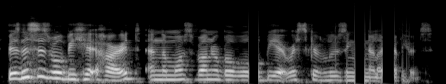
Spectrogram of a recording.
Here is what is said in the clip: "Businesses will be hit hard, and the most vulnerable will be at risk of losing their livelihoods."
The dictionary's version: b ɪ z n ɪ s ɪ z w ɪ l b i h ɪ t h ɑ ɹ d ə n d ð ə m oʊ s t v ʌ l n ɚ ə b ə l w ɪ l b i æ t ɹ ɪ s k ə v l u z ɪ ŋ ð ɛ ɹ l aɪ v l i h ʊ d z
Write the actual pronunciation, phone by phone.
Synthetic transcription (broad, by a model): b ɪ z n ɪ s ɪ z w ɪ l b i h ɪ t h ɑ ɹ d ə n ð ə m oʊ s t v ʌ l n ɚ ə b ə l w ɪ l b i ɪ t ɹ ɪ s k ə v l u z ɪ ŋ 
